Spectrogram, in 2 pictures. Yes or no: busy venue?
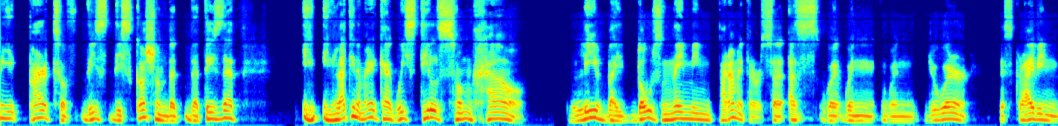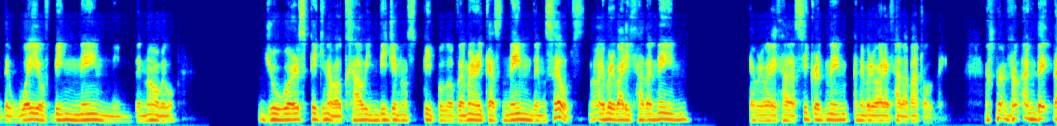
no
